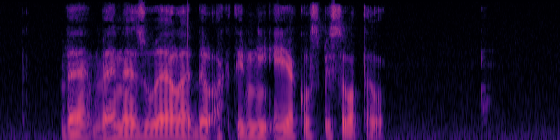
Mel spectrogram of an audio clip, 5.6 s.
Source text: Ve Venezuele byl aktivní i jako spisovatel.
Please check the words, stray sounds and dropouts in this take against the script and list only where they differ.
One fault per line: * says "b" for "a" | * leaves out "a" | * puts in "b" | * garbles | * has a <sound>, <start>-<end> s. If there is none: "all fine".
all fine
